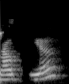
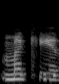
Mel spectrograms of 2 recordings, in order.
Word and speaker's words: Makia: Is it Malia? It's Makia. The L is silent.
